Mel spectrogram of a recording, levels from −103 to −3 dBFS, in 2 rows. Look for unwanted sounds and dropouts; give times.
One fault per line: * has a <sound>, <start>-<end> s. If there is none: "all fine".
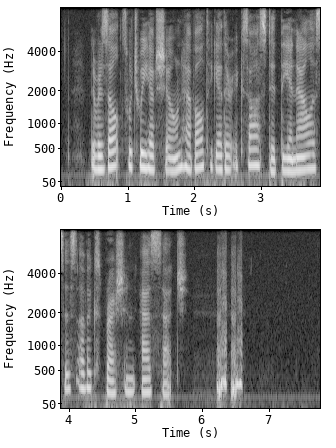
* has a laugh, 6.2-6.6 s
